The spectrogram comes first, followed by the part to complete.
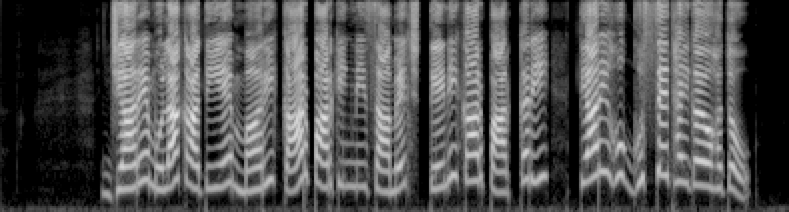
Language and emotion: Gujarati, angry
